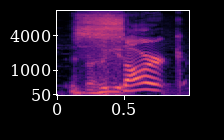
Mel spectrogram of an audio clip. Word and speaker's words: Sark: Sark rhymes with bark.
